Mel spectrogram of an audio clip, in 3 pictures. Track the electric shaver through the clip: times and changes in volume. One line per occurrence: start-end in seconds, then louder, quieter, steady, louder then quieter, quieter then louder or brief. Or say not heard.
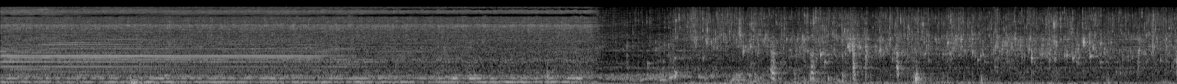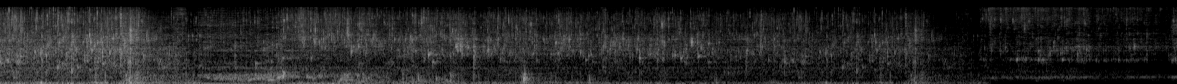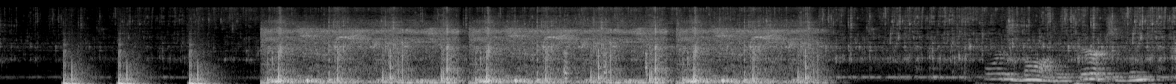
0.0-4.7 quieter.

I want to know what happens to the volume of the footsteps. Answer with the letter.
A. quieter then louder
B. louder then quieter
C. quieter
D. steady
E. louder
E.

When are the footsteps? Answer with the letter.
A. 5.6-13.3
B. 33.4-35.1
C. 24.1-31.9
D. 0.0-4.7
C.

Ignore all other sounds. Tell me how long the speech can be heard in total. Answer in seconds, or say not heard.
2 s.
